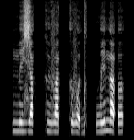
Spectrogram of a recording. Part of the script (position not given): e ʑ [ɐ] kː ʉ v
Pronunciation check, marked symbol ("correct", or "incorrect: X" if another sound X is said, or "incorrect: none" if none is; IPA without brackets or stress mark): incorrect: a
